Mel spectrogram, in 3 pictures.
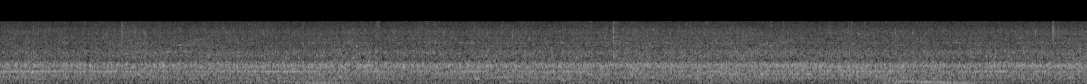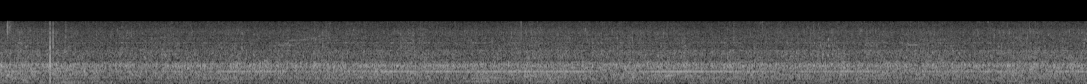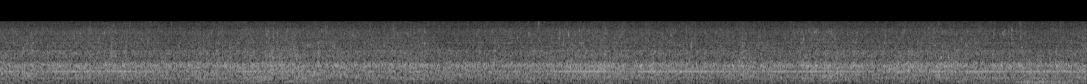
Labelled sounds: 13.7	14.0	humpback whale, 3.0 to 3.2 kHz

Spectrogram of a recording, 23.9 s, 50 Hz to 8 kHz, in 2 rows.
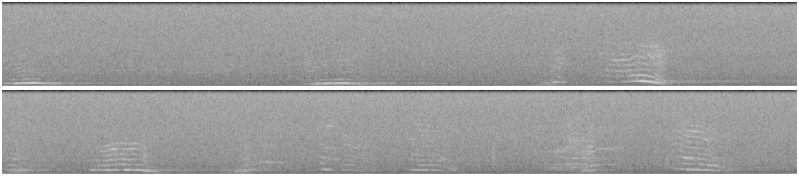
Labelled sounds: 9.0	9.9	humpback whale, 0.80 to 3.2 kHz
13.3	14.0	humpback whale, 0.83 to 3.0 kHz
15.8	16.2	humpback whale, 1.1 to 1.3 kHz
18.2	18.5	humpback whale, 0.86 to 0.99 kHz
20.1	21.1	humpback whale, 1.0 to 2.6 kHz
22.1	22.8	humpback whale, 0.80 to 4.2 kHz

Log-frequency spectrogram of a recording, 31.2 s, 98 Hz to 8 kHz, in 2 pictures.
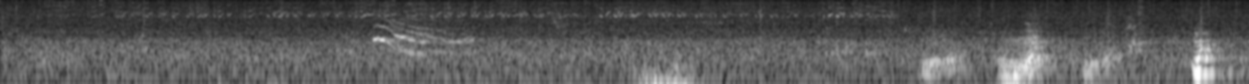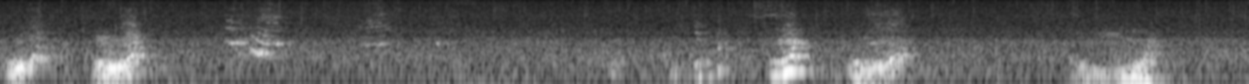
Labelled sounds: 0.6	0.9	Pacific white-sided dolphin, 5.7 to 6.1 kHz
4.4	5.6	Pacific white-sided dolphin, 0.94 to 3.9 kHz
4.6	5.5	humpback whale, 0.78 to 5.0 kHz
6.0	6.3	Pacific white-sided dolphin, 3.2 to 4.0 kHz
7.7	8.1	Pacific white-sided dolphin, 3.2 to 4.1 kHz
10.8	11.1	Pacific white-sided dolphin, 4.2 to 5.7 kHz
14.1	14.4	humpback whale, 0.78 to 1.0 kHz
16.8	17.1	humpback whale, 1.1 to 1.2 kHz
18.4	19.2	humpback whale, 0.78 to 3.3 kHz
20.1	20.5	humpback whale, 0.78 to 2.4 kHz
25.4	25.7	humpback whale, 0.78 to 1.0 kHz
29.4	29.7	humpback whale, 1.1 to 1.5 kHz

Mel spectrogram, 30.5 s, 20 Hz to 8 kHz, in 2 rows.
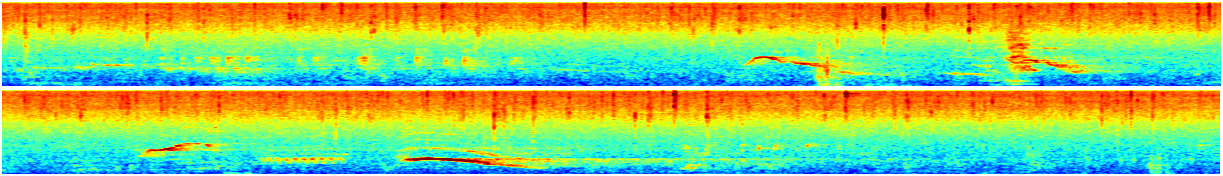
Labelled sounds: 9.4	10.2	humpback whale, 0.78 to 1.1 kHz
12.6	13.2	humpback whale, 0.78 to 1.1 kHz
16.9	17.8	humpback whale, 0.78 to 1.2 kHz
20.3	20.7	humpback whale, 1.6 to 1.8 kHz

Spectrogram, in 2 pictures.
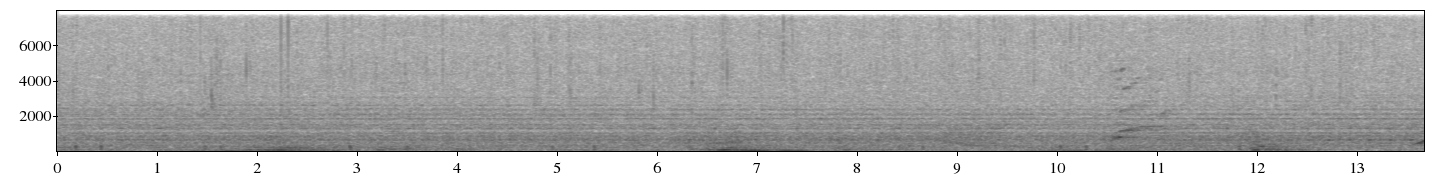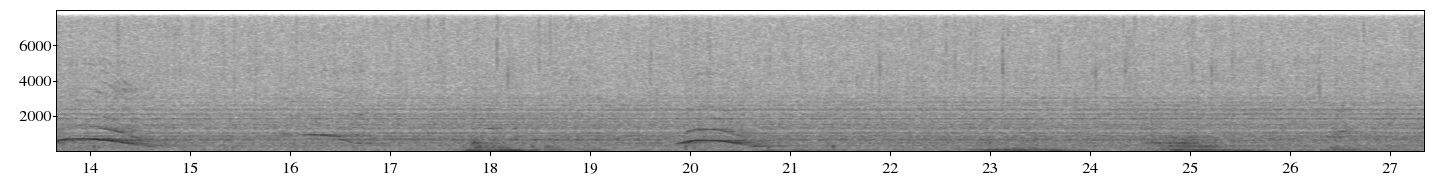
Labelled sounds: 10.6	11.1	humpback whale, 1.1 to 2.7 kHz
14.0	14.5	humpback whale, 1.0 to 1.5 kHz
16.1	16.5	humpback whale, 0.81 to 1.0 kHz
20.0	20.5	humpback whale, 0.91 to 1.3 kHz
26.4	26.7	humpback whale, 1.1 to 1.2 kHz

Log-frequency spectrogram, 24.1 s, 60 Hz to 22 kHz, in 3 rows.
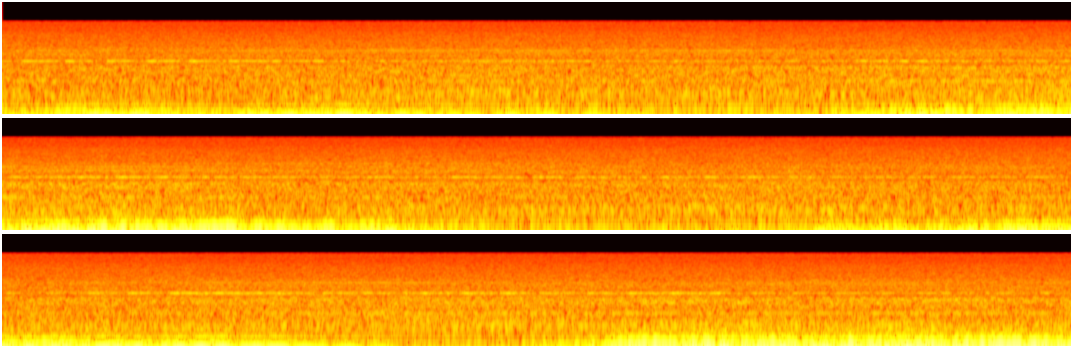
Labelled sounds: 17.3	17.6	vessel noise, 0.90 to 1.1 kHz

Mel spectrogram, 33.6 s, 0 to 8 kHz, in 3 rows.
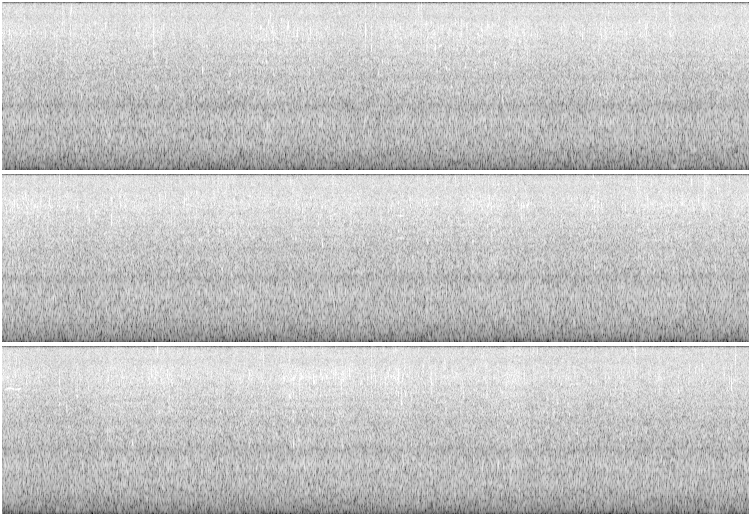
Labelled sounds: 22.4	22.7	Pacific white-sided dolphin, 3.5 to 3.7 kHz

